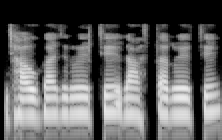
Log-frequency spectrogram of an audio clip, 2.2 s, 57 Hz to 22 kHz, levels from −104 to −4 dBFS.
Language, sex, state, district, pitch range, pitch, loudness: Bengali, female, West Bengal, Dakshin Dinajpur, 170-180 Hz, 175 Hz, -18 LUFS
